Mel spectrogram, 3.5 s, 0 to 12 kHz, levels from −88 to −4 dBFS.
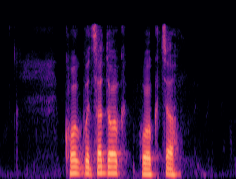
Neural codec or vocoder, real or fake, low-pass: codec, 16 kHz, 2 kbps, X-Codec, HuBERT features, trained on LibriSpeech; fake; 7.2 kHz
